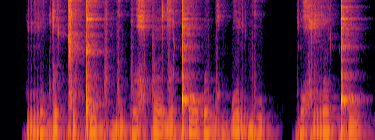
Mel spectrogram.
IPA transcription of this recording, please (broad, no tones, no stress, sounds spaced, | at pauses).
r ʊ ɡ ɾ ə˞ ǀ u ǃ u b ə b u p ə˞ x p œ ə̯ d ə˞ ǃʼ o ʔ ə˞ b ɤ ɡ ɓ ʊ r b u | ɾ o x r ɤ ǃʰ u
